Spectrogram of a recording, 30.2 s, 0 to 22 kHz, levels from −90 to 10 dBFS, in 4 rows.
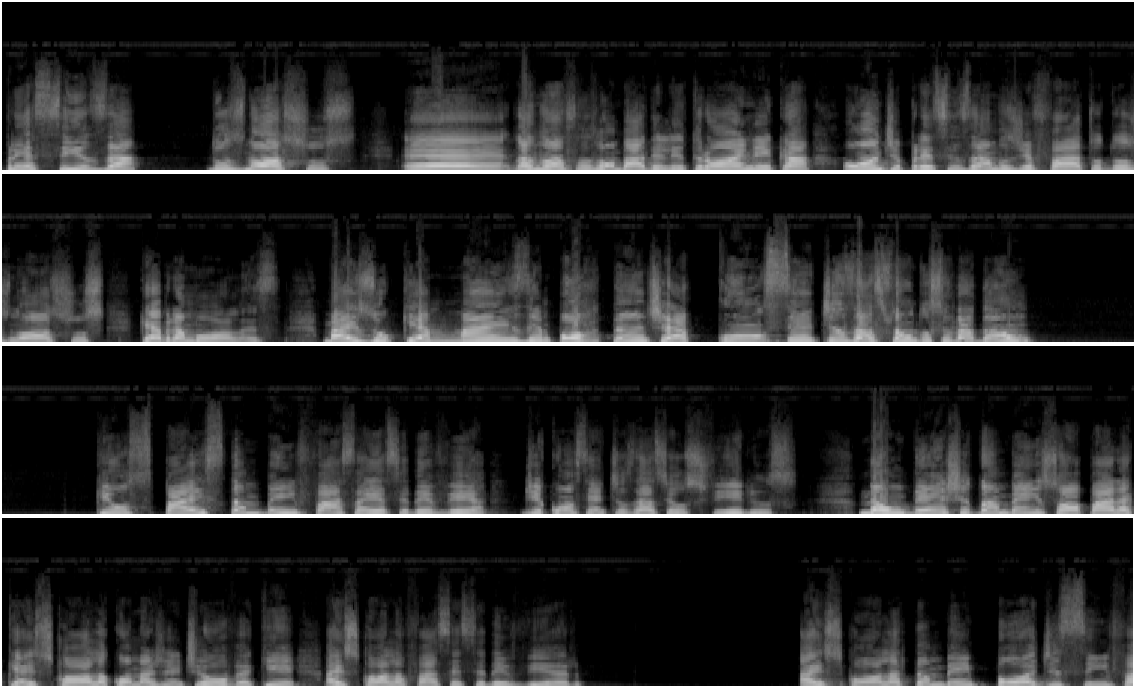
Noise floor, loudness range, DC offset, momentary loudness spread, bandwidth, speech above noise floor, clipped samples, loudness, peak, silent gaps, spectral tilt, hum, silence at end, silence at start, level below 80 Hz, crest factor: -87 dBFS; 7 LU; under 0.1%; 10 LU; 13.5 kHz; 64 dB; under 0.1%; -23 LUFS; -6 dBFS; none; -4 dB/octave; none; 0 s; 0.05 s; -64 dBFS; 16 dB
